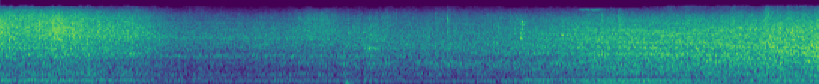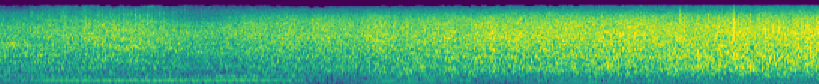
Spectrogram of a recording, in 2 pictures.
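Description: Jeep Wrangler's engine pulling along a dirt trail, rising as it accelerates a few seconds in, dipping briefly about eight seconds in and picking up again. Tyres splash through a muddy puddle near the end.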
